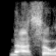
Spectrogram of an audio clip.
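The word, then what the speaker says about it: נשא: Naso is spelled Nun, and it's not a shin, but a sin, and an aleph. Naso.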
